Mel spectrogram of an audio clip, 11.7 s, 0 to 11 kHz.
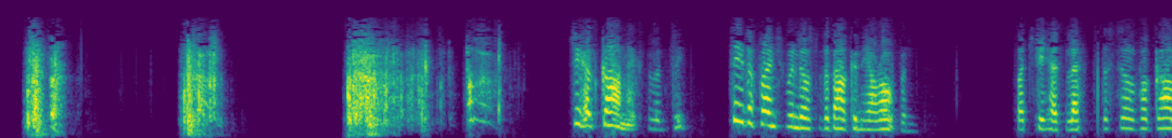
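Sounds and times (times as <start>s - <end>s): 
wooden door splintering crash as it gives way: 1.8s - 2.2s, 3.5s - 4.4s
speech: 5.8s - 9.2s, 10.2s - 11.7s.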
